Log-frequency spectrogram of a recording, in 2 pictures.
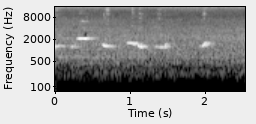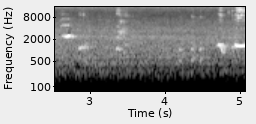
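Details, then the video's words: Pied butcherbird, described as friendly and singing at length with mimicry, gives a continuous string of short fluted whistles, rising and falling slurs roughly every half second, ending in louder doubled notes; faint high-pitched calls from other birds. "Pied Butcherbird wouldn't shut up"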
